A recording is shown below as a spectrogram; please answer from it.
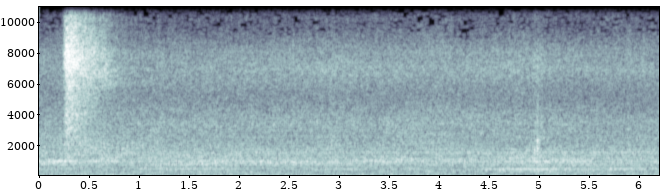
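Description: Diesel semi truck idling with a steady low rumble. About a third of a second in comes a short, sharp hiss of air from the truck's air brakes, fading within half a second.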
